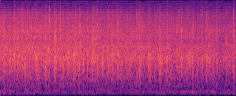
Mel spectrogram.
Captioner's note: applause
